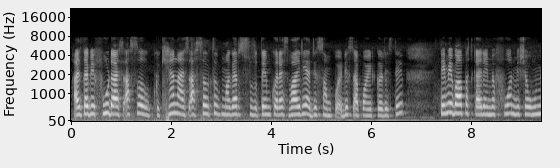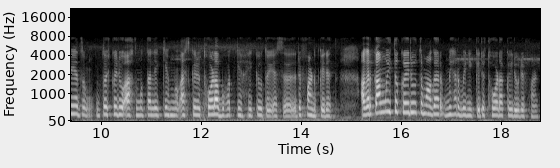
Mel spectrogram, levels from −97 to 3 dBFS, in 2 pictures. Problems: none marked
